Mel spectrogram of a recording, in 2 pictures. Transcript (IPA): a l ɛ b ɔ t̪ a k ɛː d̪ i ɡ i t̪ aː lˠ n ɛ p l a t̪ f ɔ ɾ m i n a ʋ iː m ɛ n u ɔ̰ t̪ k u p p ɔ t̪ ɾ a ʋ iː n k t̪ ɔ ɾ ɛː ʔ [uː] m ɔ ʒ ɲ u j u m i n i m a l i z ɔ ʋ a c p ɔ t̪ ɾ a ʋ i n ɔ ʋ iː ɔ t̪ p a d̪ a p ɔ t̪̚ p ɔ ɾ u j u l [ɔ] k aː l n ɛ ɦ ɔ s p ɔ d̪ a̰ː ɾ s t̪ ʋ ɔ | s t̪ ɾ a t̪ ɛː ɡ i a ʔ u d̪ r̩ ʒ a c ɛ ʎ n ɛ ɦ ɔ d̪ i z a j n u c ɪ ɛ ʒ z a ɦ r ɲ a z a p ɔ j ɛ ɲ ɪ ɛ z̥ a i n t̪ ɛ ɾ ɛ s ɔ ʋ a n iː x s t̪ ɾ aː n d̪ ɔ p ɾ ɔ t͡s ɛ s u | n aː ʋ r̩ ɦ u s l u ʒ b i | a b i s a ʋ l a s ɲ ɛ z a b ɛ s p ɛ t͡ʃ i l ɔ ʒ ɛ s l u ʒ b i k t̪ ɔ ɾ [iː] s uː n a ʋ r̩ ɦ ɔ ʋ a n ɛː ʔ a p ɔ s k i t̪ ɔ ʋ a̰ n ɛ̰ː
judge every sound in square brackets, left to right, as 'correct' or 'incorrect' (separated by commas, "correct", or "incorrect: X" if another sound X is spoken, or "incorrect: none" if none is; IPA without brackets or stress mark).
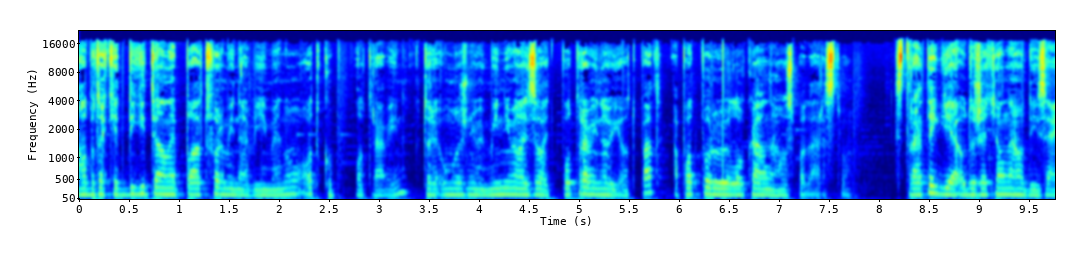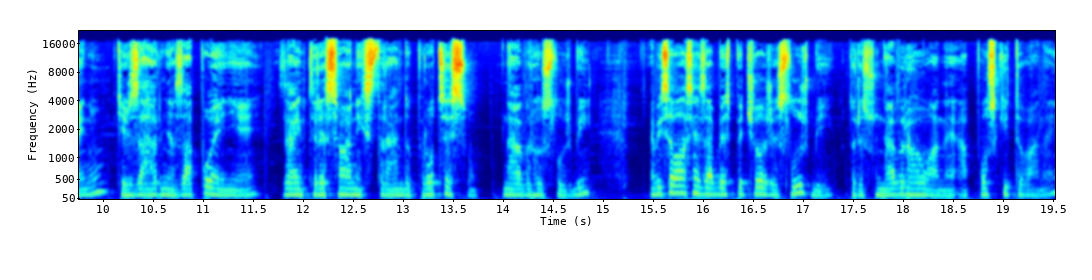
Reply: incorrect: u, correct, incorrect: ɛː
